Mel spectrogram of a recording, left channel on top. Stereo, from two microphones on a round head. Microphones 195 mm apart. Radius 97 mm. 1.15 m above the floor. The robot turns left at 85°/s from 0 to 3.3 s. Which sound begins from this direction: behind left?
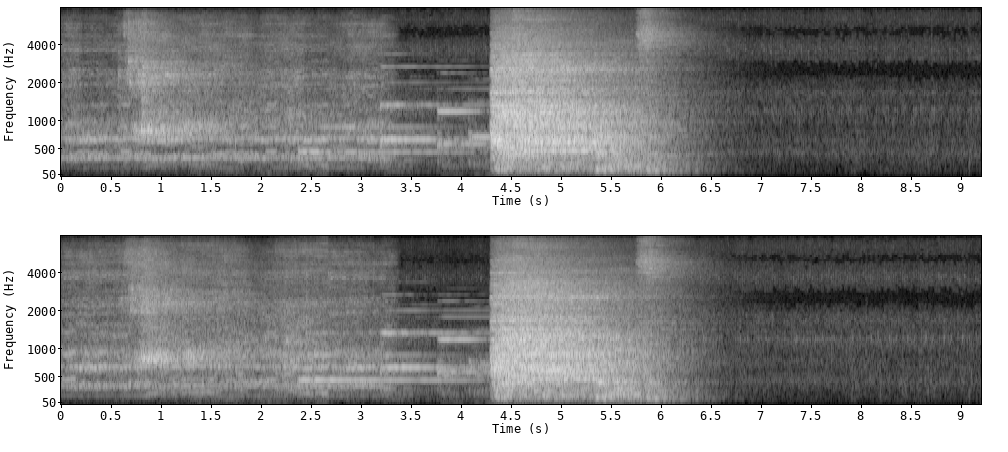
A piano, at 2.4 s.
